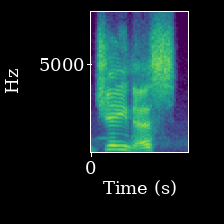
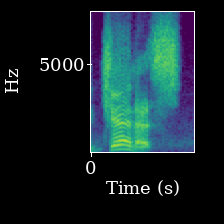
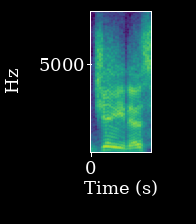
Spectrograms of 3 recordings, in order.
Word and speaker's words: Genius: players I can remember, one was Jermaine Genius. A lot of people, when he broke into that Forest team at 17, used to say Genus. Yeah. And then it was Jermaine Genius.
